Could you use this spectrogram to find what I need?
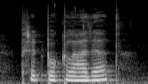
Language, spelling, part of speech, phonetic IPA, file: Czech, předpokládat, verb, [ˈpr̝̊ɛtpoklaːdat], Cs-předpokládat.ogg
- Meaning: to assume, to suppose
